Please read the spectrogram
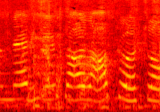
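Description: Small children and adults chattering, several high voices talking at once.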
